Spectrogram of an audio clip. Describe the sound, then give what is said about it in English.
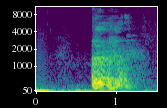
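A single sneeze: an abrupt, breathy burst with a short voiced tail that fades within half a second, standing alone after a moment of quiet. “Bless you.”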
